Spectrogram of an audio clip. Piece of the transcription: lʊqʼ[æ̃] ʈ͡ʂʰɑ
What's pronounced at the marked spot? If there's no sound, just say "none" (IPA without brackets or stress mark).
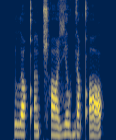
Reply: æ̃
